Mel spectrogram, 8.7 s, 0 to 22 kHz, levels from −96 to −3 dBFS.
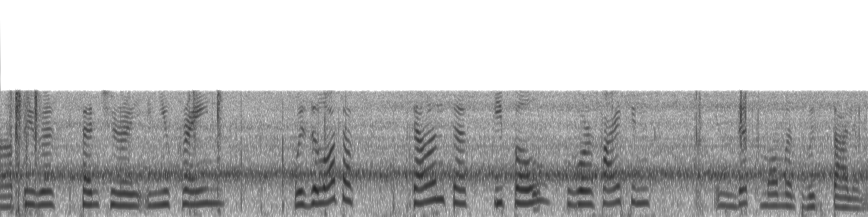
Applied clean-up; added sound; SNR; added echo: none; Writing + Domestic sounds, home sounds; 5 dB; none.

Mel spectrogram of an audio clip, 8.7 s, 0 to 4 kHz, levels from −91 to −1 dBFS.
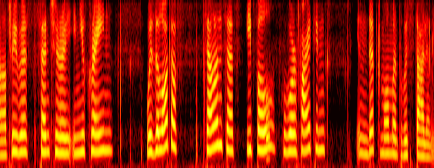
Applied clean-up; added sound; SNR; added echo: neural separator model SepFormer WHAM!.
